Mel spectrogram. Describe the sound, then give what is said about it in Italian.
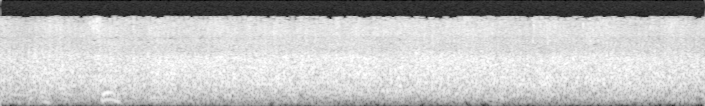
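Audience applause at a live public event in Cervia: dense, even clapping from a crowd continues at a steady level for the whole clip without a break. “credo che l'applauso che avete sentito sia soprattutto per il nostro ospite di oggi, che è Monio Vadia”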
